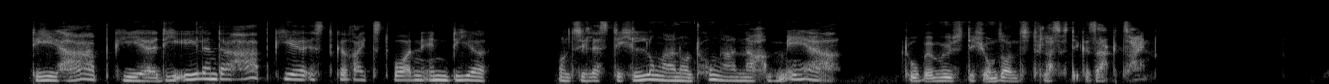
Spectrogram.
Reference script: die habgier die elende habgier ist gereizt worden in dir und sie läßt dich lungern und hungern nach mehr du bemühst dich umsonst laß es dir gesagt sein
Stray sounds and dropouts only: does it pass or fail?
pass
